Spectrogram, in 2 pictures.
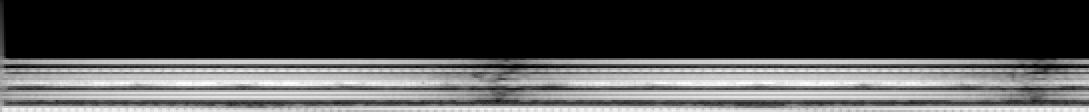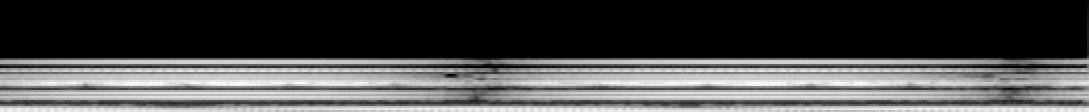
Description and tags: Mix of sinus waves created whit Super Collid er.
